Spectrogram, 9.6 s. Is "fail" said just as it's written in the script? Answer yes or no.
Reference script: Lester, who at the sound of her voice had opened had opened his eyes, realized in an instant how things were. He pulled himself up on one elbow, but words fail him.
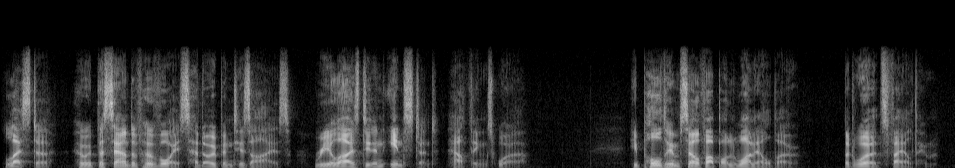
no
